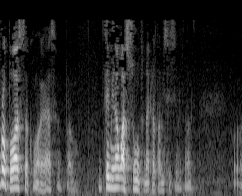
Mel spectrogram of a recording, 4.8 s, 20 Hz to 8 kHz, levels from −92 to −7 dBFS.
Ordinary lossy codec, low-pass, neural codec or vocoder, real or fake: MP3, 24 kbps; 7.2 kHz; none; real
